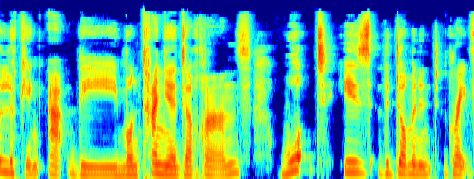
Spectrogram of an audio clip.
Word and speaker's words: Reims: And when I say Reims, it's spelled R E I M S.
